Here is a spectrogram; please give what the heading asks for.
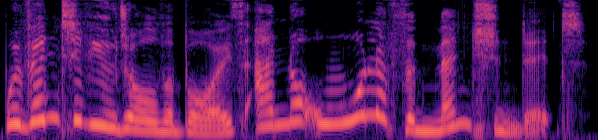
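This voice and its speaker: Narrator doing a woman detective, exasperated, brisk, incredulous, crime audiobook, dry close sound. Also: high-pitched, huge pitch swings, dry recording, pitched above the performer's own voice, exaggerated voice. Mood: shocked, impatient. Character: exasperated senior woman detective demanding answers.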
